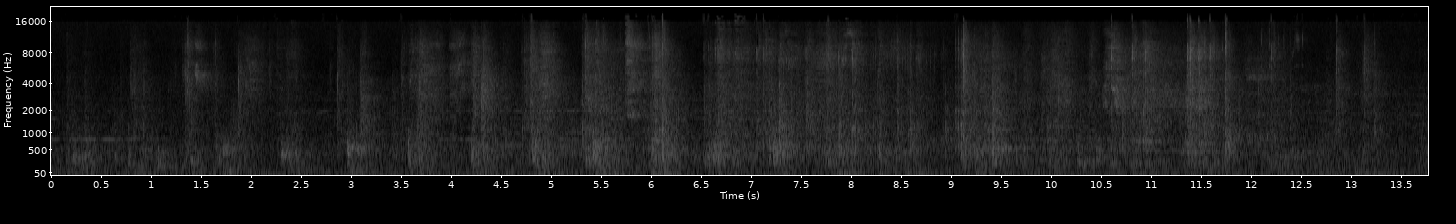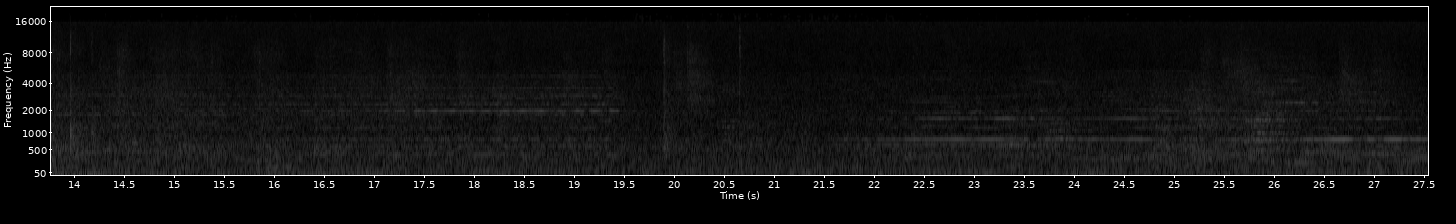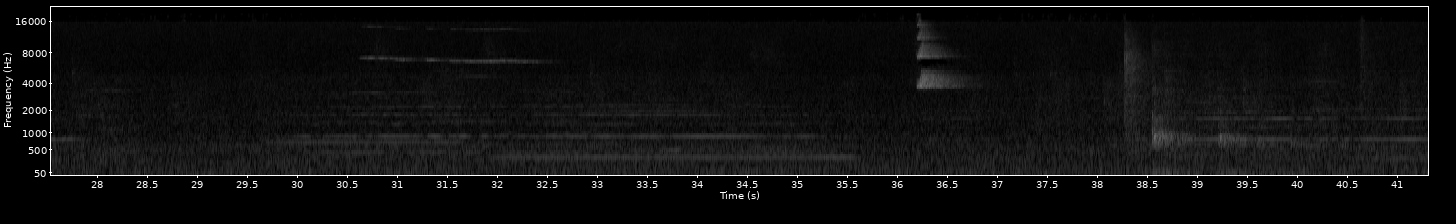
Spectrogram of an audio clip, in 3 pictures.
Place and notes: [Zoom H4n Pro] Creaking wooden ceiling/floor of the room above.
Mechelen, Belgium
